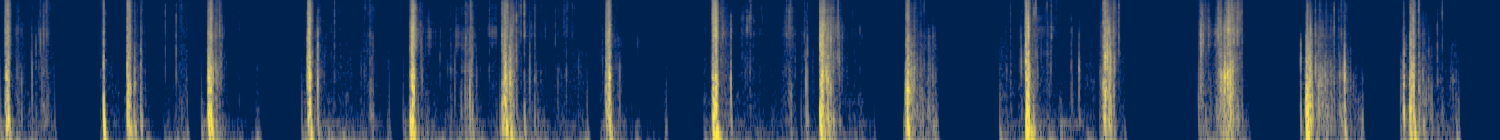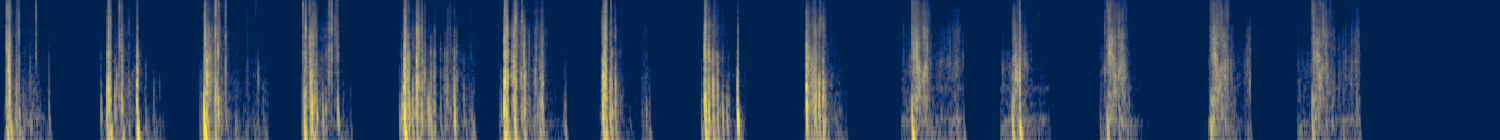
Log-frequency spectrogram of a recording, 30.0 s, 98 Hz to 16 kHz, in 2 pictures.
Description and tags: Short Length Walk Snow
Short/hasty walking on a gravel path with little, fresh but cleared Snow, close mic.
Recorded on a Zoom H2 with internal Microphone, slightly Processed with EQ and Compression for closer feel, Compiled from Long Recording.
Footsteps, Outdoors, CloseUp, Field-Recording, Crunch, Snow, Crunchy, Ice, Outside, Walking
